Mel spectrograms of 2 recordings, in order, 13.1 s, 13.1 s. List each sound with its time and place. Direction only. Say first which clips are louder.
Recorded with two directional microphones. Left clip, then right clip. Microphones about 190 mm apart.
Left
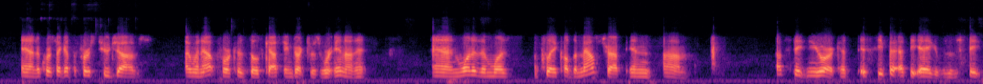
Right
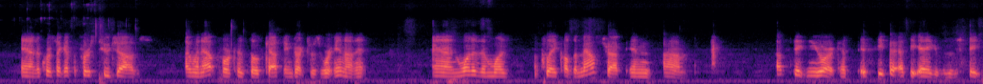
0.3 s speech: left 7 dB; 20° left (ahead or behind)
7.5 s speech: left 7 dB; 15° left (ahead or behind)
